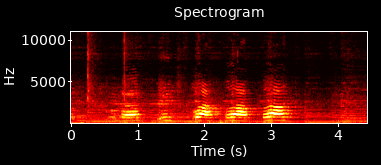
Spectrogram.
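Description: A young child singing a colours song over backing music: a few short sung notes that swoop up and down, the loudest about two and three seconds in.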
